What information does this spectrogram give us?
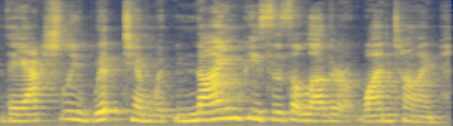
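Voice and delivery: ordinary delivery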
